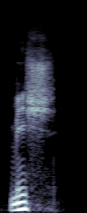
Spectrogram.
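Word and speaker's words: Misch: Mish.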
